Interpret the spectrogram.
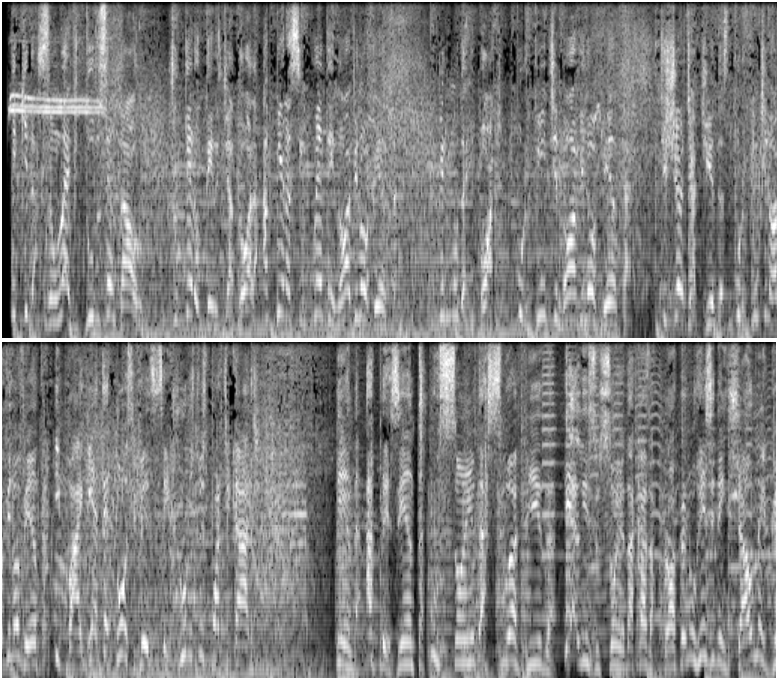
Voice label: Repertório Varejo Vendedor

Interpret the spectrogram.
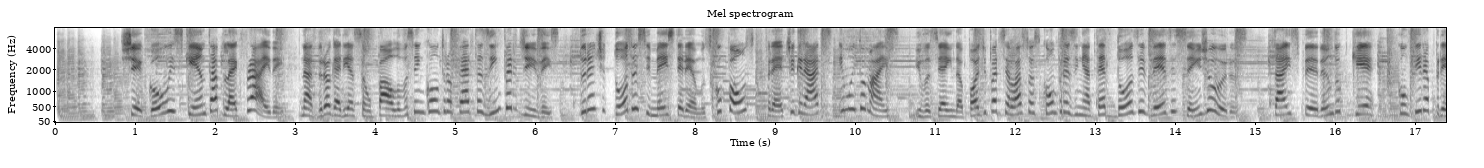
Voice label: Repertório locução promocional e varejo

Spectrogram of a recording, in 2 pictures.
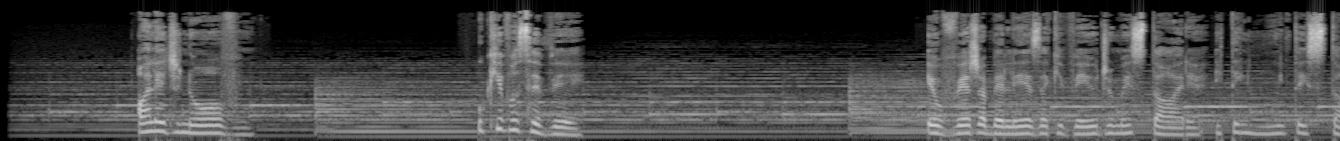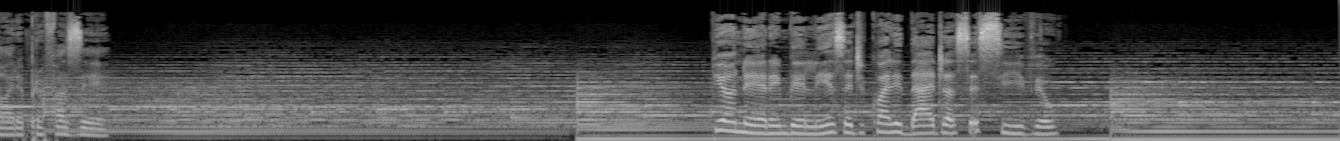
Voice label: Institucional; Avon

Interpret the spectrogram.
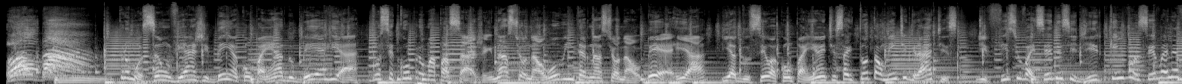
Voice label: Promocional

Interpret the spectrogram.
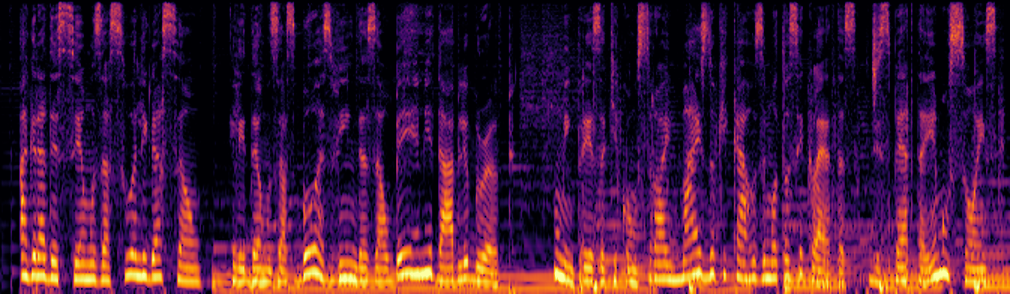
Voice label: Espera Telefônica

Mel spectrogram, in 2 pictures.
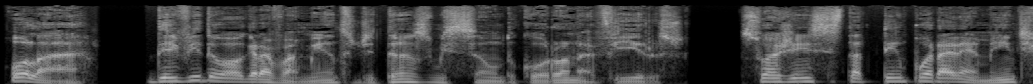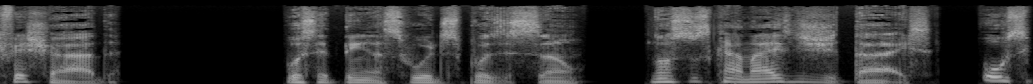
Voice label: Repertório URA Espera Telefônica

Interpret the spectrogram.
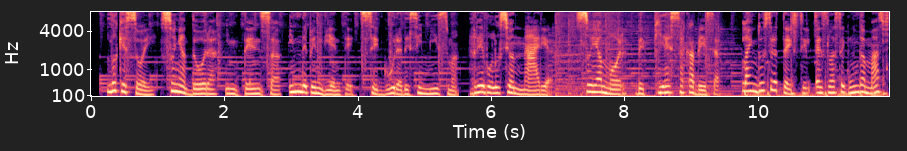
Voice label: Espanhol

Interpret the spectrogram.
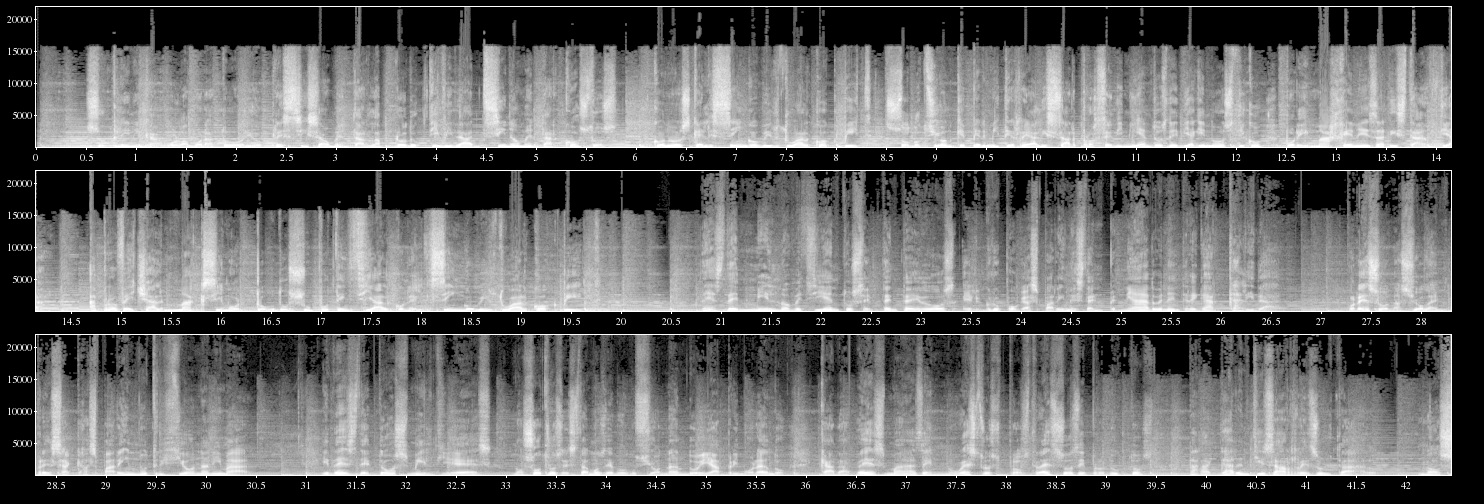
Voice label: repertorio espanhol

